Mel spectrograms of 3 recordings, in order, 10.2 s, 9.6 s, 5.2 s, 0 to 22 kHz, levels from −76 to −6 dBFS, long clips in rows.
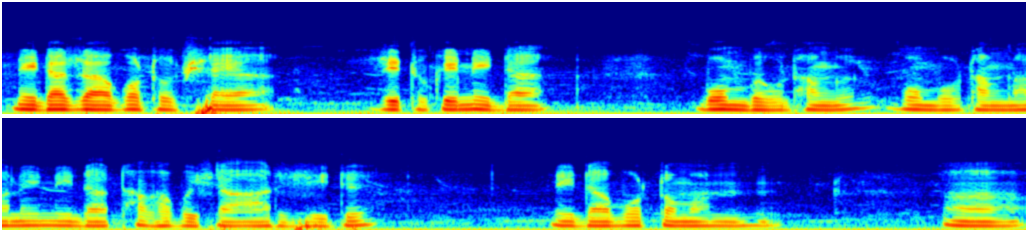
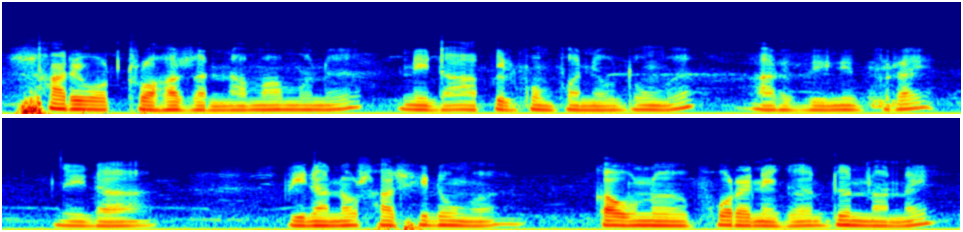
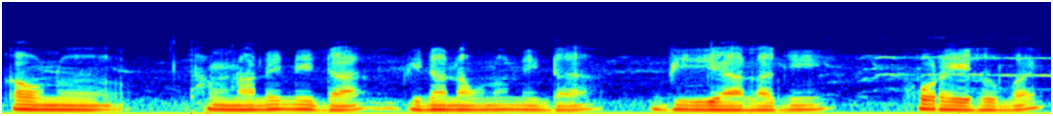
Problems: constant background noise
